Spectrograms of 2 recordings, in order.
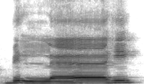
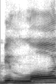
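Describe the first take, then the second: First: बिल्लाही with a light L and long front aa; slow model बिल्लाही, light "lae"; thin light L. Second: बिल्ला with a thick, rounded "law" ending; heavy-L बिल्ला, the error to avoid; wrong heavy L. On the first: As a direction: keep the L of बिल्लाही thin, vowel stretched. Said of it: "इस लाम को बारीक पढ़ना है". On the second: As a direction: darken the L of बिल्ला, as a mistake. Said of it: "बिल्ला नहीं करना". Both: Shown as a demonstration.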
